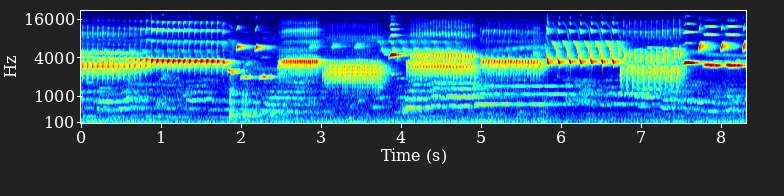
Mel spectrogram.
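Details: Canary song used as a lure to get other canaries singing: fast, high rattling trills that shift between pitch levels every second or so, mixed with sharp whistled notes and brief buzzy phrases.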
